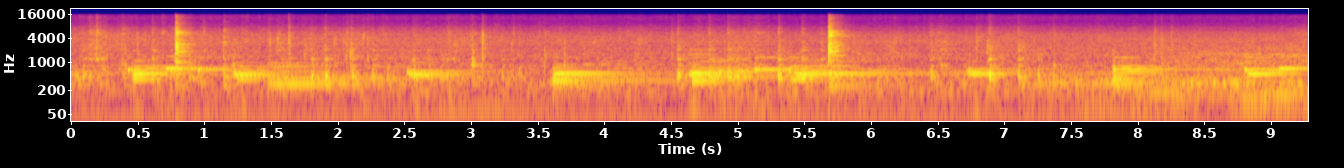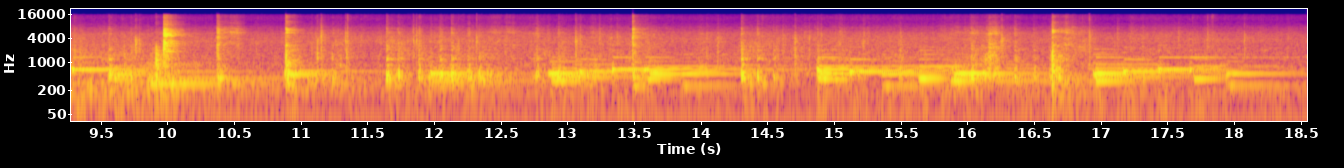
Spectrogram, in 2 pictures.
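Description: Onion, garlic and green chilli sizzling in oil in an iron kadhai while a spatula stirs them, with several sharp knocks of the spatula against the pan. Background music with a melody of held notes plays throughout.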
